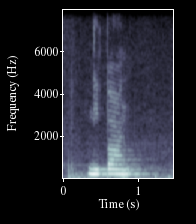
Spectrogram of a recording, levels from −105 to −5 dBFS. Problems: constant background noise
